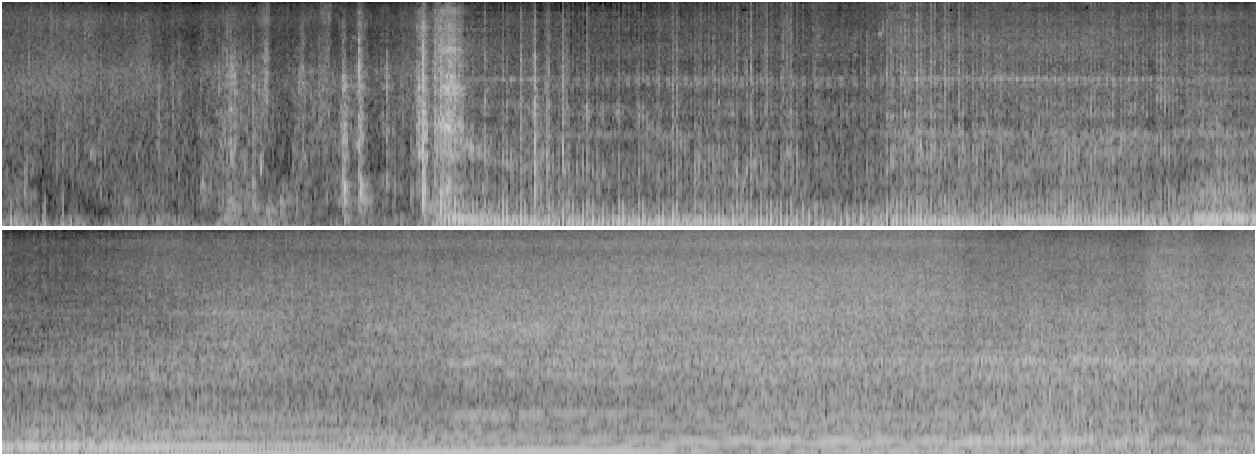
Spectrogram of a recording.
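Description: A few knocks and clatter, then about three seconds in a tiller outboard motor comes up loud and runs; midway its note climbs as the boat is throttled up and gathers speed, then holds steady.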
